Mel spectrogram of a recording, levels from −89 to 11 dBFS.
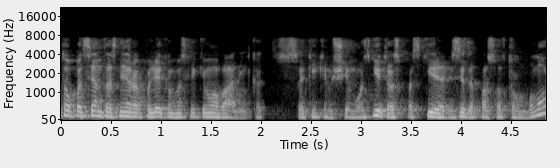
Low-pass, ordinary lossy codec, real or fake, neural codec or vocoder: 7.2 kHz; Opus, 64 kbps; fake; codec, 16 kHz, 8 kbps, FunCodec, trained on LibriTTS, 25 frames a second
